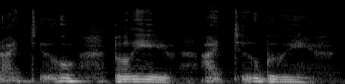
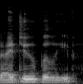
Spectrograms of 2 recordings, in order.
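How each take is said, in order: First: Slow breathless whisper of faith; straining whisper. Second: Loud, urgent cry of faith; exclaimed. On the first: Retold or imitated. A desperate father whispers his belief to Jesus, slowly. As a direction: whisper it slowly, mustering every bit of faith. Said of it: "trying to muster everything in his heart". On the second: A narrator's reading. A desperate father exclaims his faith to Jesus, loud. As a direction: blurt it out louder. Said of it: "the boy's father exclaimed".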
